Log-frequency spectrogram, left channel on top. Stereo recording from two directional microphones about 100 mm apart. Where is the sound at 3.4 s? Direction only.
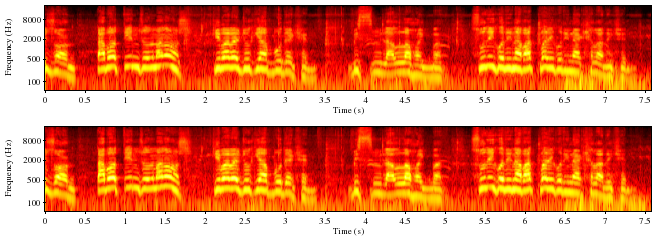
30° right (ahead or behind).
